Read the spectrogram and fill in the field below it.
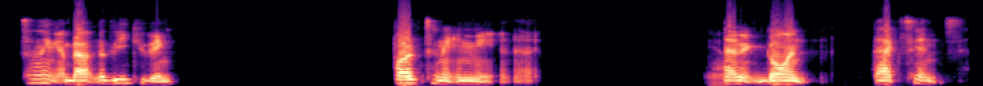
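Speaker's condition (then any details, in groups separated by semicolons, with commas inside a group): Generalized dystonia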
